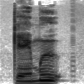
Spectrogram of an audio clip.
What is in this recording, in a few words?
"keemw", Apatani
